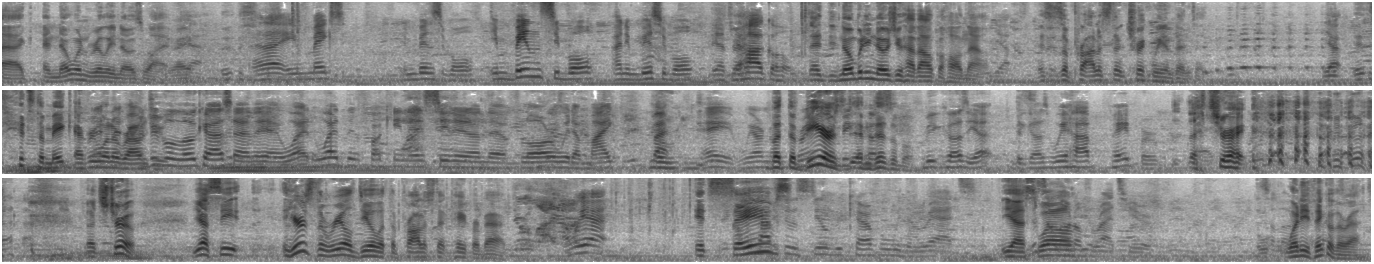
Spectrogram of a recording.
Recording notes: recorded live between midnight and 2am on the streets of the Lower East Side at 117 Ludlow St in front of the Alyssa Davis Gallery afterparty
